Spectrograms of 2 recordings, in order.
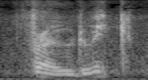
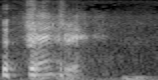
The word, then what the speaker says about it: Frederick: Do you also say Frodwick? No, Frederick. Well, why isn't it Frodwick Frankenstein? It isn't. It's Frederick Frankenstein.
